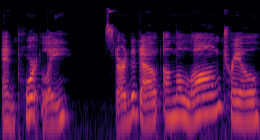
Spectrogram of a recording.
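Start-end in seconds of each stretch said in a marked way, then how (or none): none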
